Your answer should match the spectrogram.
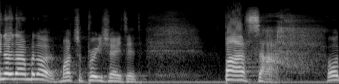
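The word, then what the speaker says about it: Barça: down below much appreciated Bara well no no not Barca we're going to pronounce it like the Catan say Bara Bara yeah Barcelona what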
